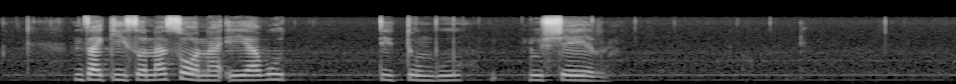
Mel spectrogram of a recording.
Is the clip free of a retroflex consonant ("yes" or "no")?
yes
